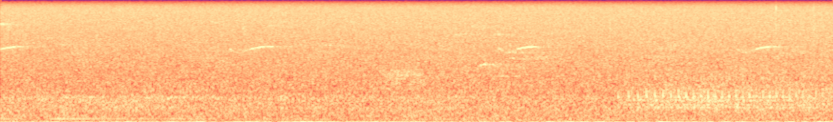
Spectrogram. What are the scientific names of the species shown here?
Contopus virens, Melanerpes carolinus, unidentified bird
